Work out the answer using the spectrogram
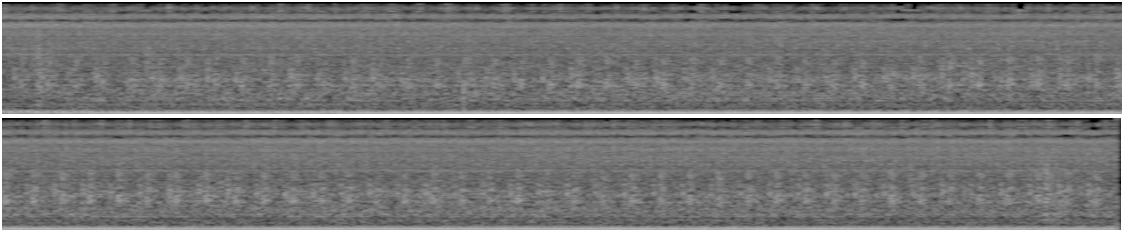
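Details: Subaru STI after a rebuild: heavy low rumble with an irregular knock at a few beats a second. Owner links it to the clutch pedal assembly shifting when pressed and suspects a cracked firewall.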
